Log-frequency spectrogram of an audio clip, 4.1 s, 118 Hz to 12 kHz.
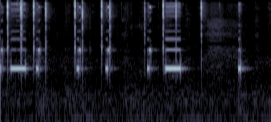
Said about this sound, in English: There, it's a 20. Okay, so two high-pitched beeps means 20.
